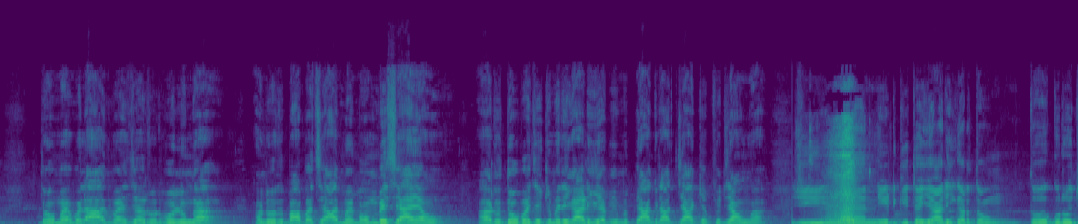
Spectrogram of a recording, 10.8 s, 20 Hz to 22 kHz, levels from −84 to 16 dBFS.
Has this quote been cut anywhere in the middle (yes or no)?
yes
